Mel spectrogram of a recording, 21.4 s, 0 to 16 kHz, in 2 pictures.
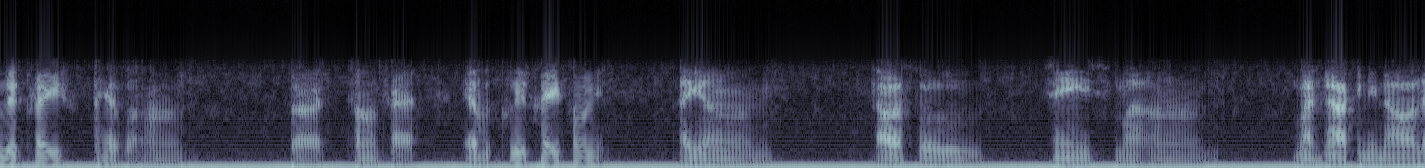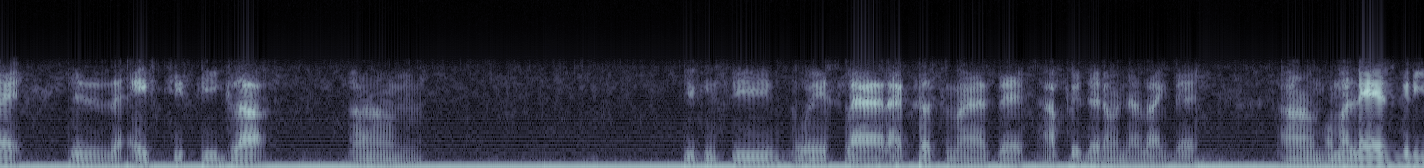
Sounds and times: Speech: 0:00.0 - 0:01.4, 0:02.2 - 0:05.9, 0:06.5 - 0:13.9, 0:15.8 - 0:21.3.

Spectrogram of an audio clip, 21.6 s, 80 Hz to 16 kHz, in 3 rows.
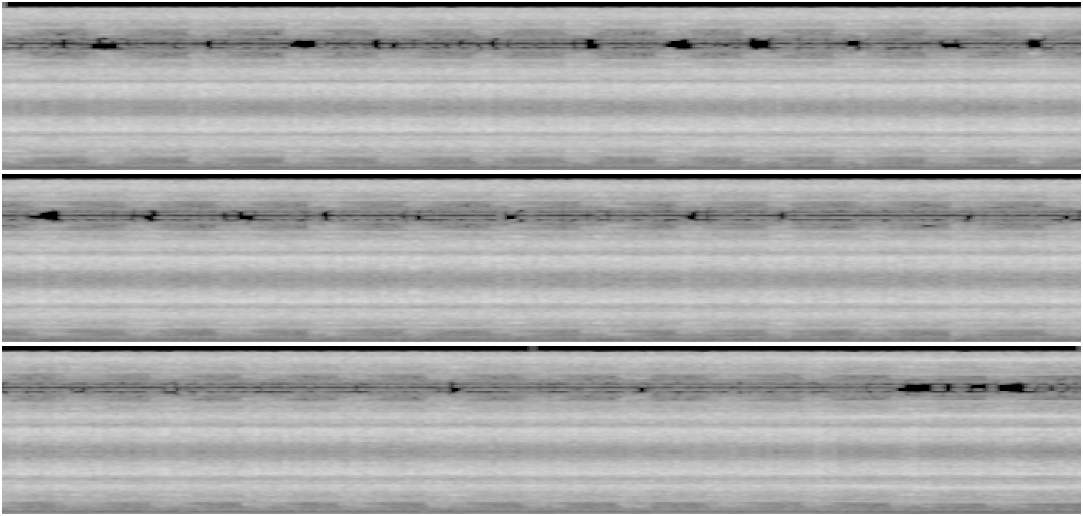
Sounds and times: Power tool: 0:00.0 - 0:21.5.

